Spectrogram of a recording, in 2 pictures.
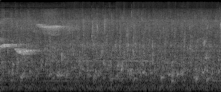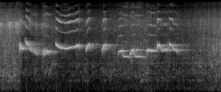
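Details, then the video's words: Water sounds with orange-headed thrush song, meant to coax silent birds into singing: running water for three seconds, then a lively run of loud, varied whistled phrases, rising and falling notes in quick succession. "ANIS MERAH GACOR DENGAN SUARA AIR"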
